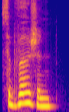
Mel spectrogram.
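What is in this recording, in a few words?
"subversion", British English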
